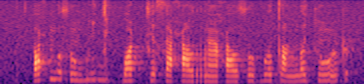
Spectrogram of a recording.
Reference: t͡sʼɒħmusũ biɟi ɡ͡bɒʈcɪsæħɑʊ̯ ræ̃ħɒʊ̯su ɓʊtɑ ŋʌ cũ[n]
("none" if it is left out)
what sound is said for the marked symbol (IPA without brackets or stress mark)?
ʈ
